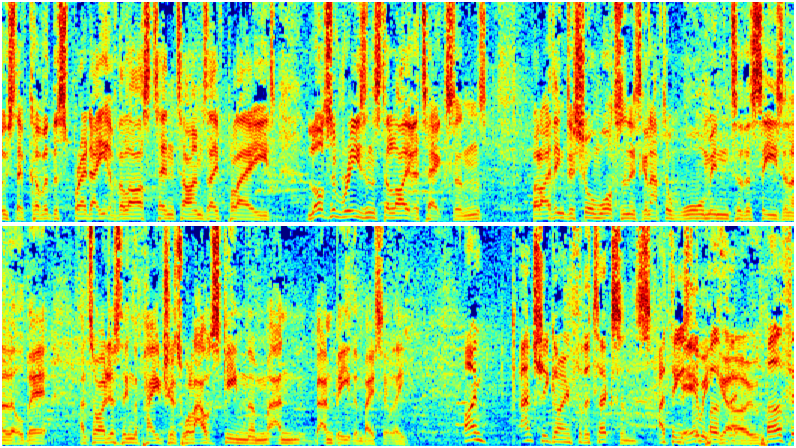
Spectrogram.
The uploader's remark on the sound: live from a random restaurant in South West London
